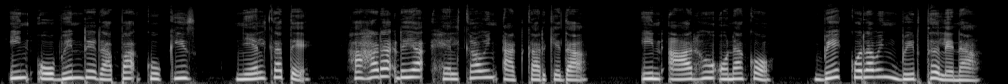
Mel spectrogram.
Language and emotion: Santali, sad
